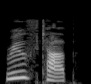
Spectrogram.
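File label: "roof top", English, British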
